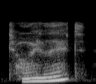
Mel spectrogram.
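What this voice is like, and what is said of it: Confused-sounding imitated character voice. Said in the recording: “pick just one word out of that sentence and sound really confused ... That's a really good impression.”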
